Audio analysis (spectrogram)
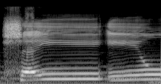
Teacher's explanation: شین کے اوپر زبر ہے، اس کے آگے یا ساکن ہے، یہاں پہ یا لین ہے، اس کو بھی لمبا کریں گے ایک الف کی مقدار یا ساکن کی وجہ سے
